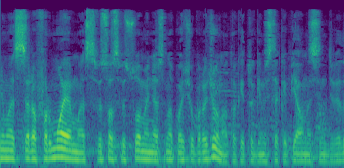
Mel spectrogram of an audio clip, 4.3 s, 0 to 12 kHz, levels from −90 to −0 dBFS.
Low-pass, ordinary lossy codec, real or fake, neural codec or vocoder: 9.9 kHz; AAC, 32 kbps; real; none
